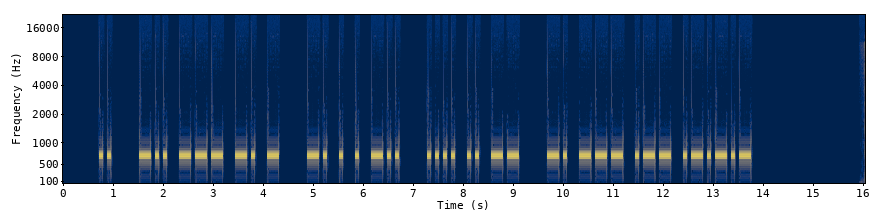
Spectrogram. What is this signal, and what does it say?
Morse code, heard as a keyed tone, about 15 wpm, 700 Hz. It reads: I DONT NEED HIM NOW.
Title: Sentences from Top 1000 Words - Review Part 1 - 15wpm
